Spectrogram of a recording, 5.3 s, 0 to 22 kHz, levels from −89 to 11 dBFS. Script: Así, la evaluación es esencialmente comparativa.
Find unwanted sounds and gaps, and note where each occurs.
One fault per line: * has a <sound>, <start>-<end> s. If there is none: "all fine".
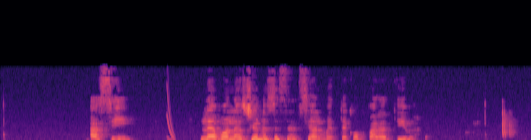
* has a chirp, 1.7-1.8 s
